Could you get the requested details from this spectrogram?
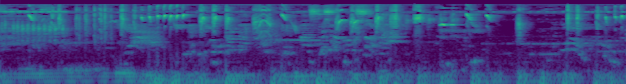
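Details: Singkawang, West Kalimantan: a caged konin sings for an online contest in lively bursts of high twittering, buzzy trills and crisp chips, loud and varied, over a pulsing low background hum.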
